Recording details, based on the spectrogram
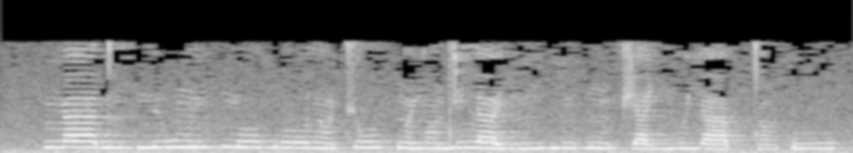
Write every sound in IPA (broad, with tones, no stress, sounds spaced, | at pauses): ŋ aː˧ d ũ˨ k n ɨ˧ w ũ˧ ɾ ĩ˦ k m oː˦ b oː˧ l ɔ̃˨ t͡ʃ oː˦ kʷ ã˧ j ɔ̃˧ d i˦ l a˦˨ j ĩ˨˦ ɡ͡b ĩ˧ ɓ ũ˧ t͡ʃ a˧ ɲ u˧ j aː˨ p t ɔ̃˨ k͡p u˦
